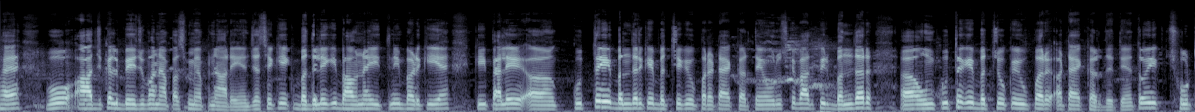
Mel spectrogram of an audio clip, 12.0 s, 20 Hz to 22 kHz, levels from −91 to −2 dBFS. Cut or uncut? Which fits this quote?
uncut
